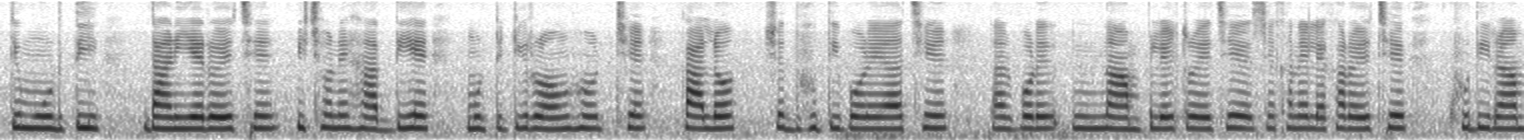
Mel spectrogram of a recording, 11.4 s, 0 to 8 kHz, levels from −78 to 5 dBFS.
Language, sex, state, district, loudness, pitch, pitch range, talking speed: Bengali, female, West Bengal, Kolkata, -16 LUFS, 255 Hz, 250-265 Hz, 120 wpm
